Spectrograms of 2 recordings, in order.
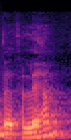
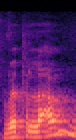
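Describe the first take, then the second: First: बेथलेहम said beth-LAY-ham, long "e" in the middle; long-vowel pronunciation. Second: बेथलहम said beth-la-ham, short "a" in the middle; short-vowel pronunciation. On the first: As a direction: give बेथलेहम a "le" syllable, not "la". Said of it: "कुछ लोग बेथलेहम कहते हैं". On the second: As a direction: give बेथलहम a "la" syllable, not "le". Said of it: "फिलहाल बेथलहम पढ़िए आप". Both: Shown as a demonstration.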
